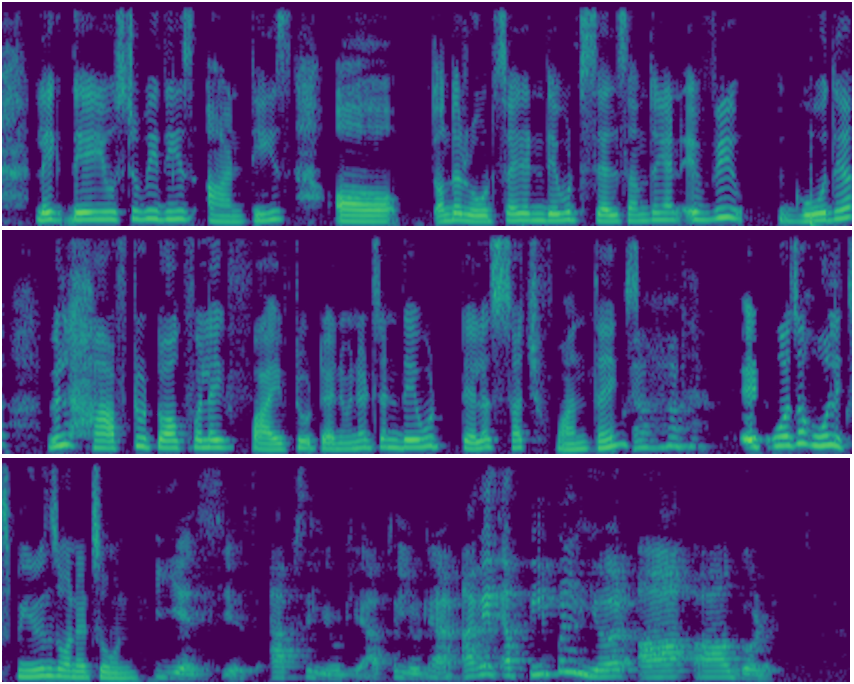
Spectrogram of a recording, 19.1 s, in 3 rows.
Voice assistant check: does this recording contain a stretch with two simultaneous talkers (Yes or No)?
No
